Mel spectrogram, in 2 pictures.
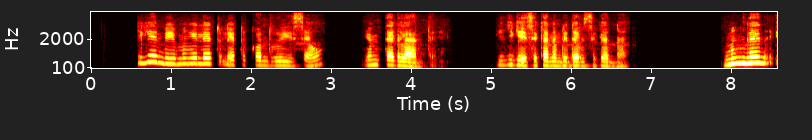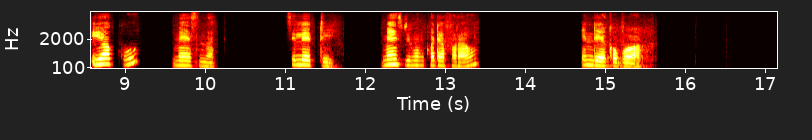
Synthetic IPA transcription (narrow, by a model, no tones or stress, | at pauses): ɟiɡenbimuŋilɛtːulɛtːukɔndɾujisɛw | jumtɛɡlaːntɛ | jiɟiɡesikɐnɐmdidɛms̬iɡɐnːa | məŋlɛnjɔkːu | mɛːsnɐk̚ | siletːi | mɛsbimɐŋkɔdɛfɾɐw | indɛːkɔbɔ̰ːl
